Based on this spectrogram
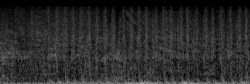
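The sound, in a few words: Amprex beam rifle firing in video game Warframe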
